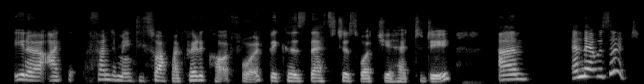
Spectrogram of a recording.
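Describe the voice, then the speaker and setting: A woman's animated voice in a South African accent, medium in pitch with very wide pitch swings, at a fairly quick pace, the sound dry and close with no echo. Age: 50s. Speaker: immigrant interviewee. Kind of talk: interview.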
